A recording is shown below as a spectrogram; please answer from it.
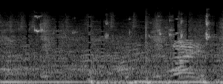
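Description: Arena sound of a live NBA game: a steady crowd murmur with a basketball being dribbled on the hardwood court.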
